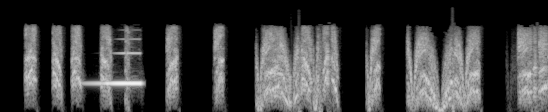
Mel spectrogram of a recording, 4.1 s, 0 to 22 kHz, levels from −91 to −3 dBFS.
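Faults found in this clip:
Steady 1 kHz tone swelling into a squeal, 0.54–1.09 s, building over a bit under half a second to a few dB above the program. Loudspeaker feedback squeal: mic re-captures its own speaker output, loop gain above one at 1 kHz.

Choppy, metallic stutter, 2.17–2.94 s and 3.38 s to end, roughly a fifth then a tenth of each stretch patched, gaps up to 31 ms. Repeated packet loss (robotic sound): jitter buffer concealment repeats the last sound into each hole.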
